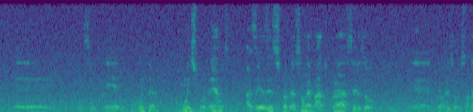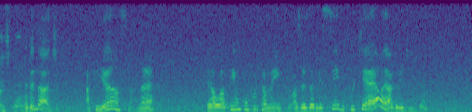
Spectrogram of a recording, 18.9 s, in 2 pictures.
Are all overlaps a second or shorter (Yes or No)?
Yes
